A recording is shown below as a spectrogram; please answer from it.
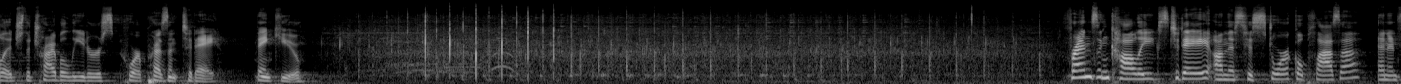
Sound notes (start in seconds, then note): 3.3 audience clapping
